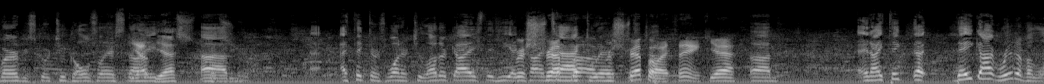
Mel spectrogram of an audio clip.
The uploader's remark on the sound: Vuvu Live From Iron Abbey. Vuvu Soccer is live from the Iron Abbey in Horsham, PA.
